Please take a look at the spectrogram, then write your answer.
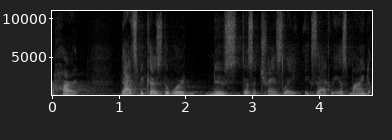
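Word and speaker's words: nous: a Greek word called noose n o u s I think is the pronunciate as the spelling and it means to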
